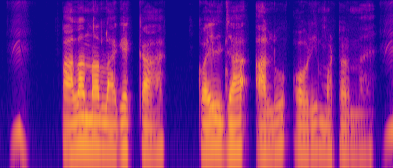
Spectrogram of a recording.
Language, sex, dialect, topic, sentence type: Bhojpuri, male, Northern, agriculture, question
